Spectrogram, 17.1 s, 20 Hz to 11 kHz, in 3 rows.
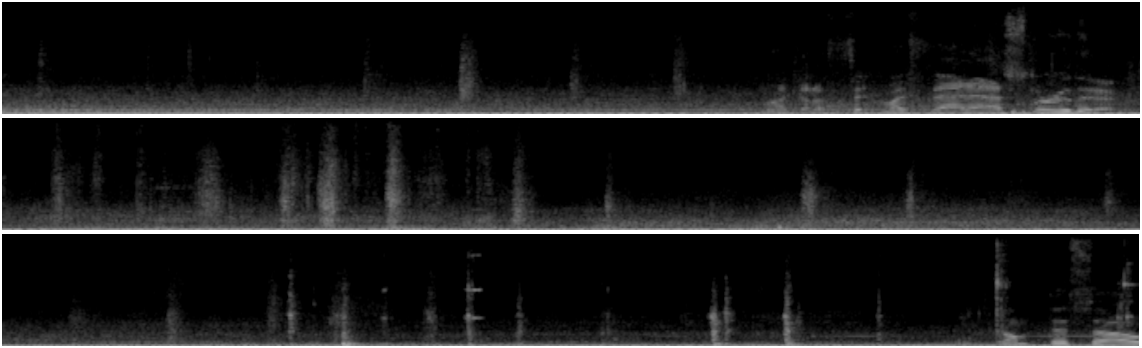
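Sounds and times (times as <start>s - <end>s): footsteps on gravel: 0.0s - 13.7s
diesel truck engine idling: 0.0s - 17.0s.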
